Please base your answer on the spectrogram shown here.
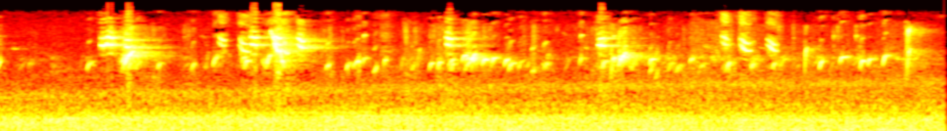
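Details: Goldfinches singing to attract the female: bright, twittering high chirps in short bursts with little pauses between, set against a steady low rush of wind.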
